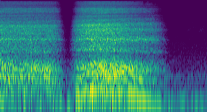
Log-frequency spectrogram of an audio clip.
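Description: Two sharp inhalations through the nose during a guided yoga breathing exercise. A short sniff is followed by a longer, sustained breath in, and silence follows.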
